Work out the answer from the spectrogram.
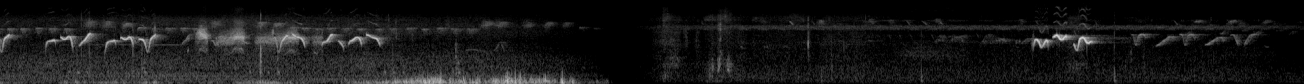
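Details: Tawny-breasted wren-babbler (Spelaeornis longicaudatus) in Meghalaya: rapid runs of sharp, high chirping notes over about five seconds, then a short burst again later, with faint insect hiss and low rumble.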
